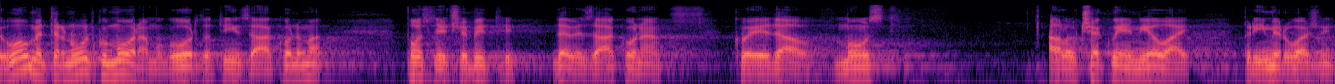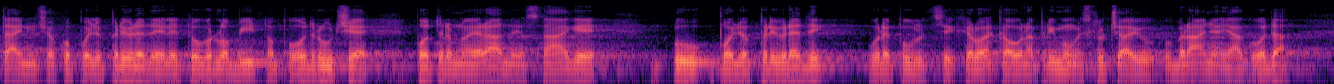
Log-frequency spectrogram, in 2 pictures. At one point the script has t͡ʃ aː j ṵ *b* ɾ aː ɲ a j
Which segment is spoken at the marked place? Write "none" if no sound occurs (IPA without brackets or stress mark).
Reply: b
